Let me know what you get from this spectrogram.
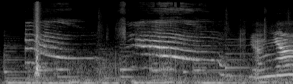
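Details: Domestic cat greeting its owner who came home early in the daytime, woken from sleep and running out; a long drawn, falling then rising meow with bright harmonics, with a woman speaking warmly over it.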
